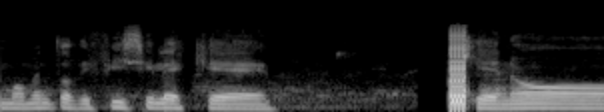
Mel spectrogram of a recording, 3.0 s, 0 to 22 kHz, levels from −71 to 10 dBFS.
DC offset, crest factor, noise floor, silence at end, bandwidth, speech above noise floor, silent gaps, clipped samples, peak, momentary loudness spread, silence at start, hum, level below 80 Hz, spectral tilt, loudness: under 0.1%; 18 dB; -48 dBFS; 0 s; 10 kHz; 28 dB; 2.08-2.23 s; under 0.1%; -2 dBFS; 13 LU; 0 s; none; -42 dBFS; -5.5 dB/octave; -18 LUFS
